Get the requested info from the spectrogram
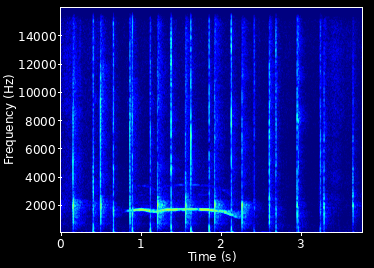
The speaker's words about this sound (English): can we have a round of applause for Joss Whedon?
